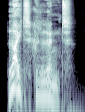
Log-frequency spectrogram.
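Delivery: loud, rough, hulking goblin character voice. Narrating a game, speaker voices a goblin grown to a large size, large goblin voice. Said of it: "a large goblin. And uh, he looks down and says".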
